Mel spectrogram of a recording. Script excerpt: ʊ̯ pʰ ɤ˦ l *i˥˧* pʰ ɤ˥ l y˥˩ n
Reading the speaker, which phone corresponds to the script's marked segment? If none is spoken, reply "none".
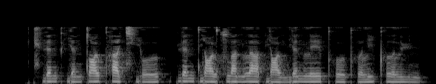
i˧˥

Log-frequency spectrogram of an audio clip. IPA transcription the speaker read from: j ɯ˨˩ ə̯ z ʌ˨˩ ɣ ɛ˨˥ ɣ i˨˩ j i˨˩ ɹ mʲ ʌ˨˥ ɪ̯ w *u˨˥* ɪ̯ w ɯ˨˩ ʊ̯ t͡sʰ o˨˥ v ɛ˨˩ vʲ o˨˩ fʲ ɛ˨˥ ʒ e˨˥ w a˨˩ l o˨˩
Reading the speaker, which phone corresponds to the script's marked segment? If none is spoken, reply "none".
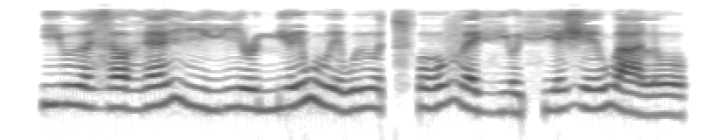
u˨˩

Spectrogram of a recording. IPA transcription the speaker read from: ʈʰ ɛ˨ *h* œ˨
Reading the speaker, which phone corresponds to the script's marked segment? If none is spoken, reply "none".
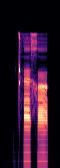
x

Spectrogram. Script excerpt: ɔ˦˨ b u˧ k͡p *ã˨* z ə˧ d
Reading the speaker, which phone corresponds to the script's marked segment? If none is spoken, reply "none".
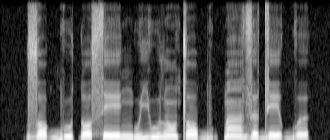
ã˨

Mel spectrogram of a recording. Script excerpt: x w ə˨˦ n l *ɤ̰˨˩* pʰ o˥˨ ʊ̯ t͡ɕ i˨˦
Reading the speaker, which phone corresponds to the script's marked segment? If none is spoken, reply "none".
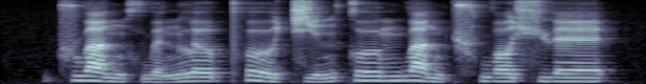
ɤ˦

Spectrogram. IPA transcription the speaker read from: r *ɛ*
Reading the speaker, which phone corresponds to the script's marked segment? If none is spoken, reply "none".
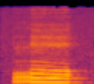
ɛ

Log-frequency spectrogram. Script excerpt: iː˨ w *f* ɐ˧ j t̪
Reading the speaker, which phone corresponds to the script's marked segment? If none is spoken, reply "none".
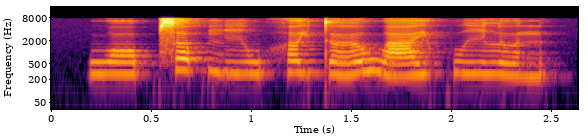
h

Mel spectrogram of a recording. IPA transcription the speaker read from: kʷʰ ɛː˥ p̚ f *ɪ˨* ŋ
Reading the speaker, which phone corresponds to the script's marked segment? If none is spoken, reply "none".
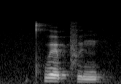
ɪ˨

